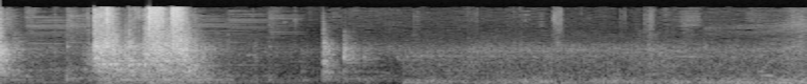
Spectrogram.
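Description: A heavy metal gate clanks open.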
